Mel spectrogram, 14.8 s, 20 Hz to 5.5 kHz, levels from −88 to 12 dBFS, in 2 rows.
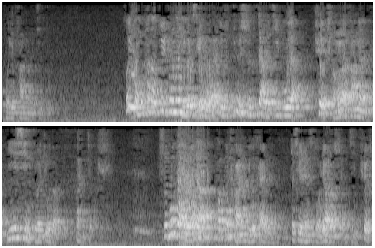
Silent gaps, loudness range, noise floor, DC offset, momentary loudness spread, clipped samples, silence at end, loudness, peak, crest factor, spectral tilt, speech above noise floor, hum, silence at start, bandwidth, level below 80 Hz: none; 6 LU; -37 dBFS; under 0.1%; 17 LU; 1%; 0 s; -9 LUFS; 0 dBFS; 10 dB; -8 dB/octave; 28 dB; none; 0 s; 5.4 kHz; -38 dBFS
